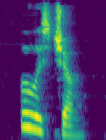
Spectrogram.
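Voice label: "ылыстчӧм", Komi, female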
